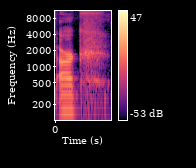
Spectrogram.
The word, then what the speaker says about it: ARC: That's called the ARC 1.2. It's spelled like arch, but it's pronounced like arc.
